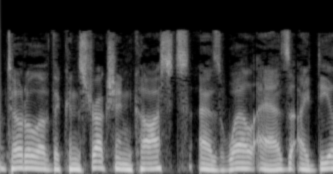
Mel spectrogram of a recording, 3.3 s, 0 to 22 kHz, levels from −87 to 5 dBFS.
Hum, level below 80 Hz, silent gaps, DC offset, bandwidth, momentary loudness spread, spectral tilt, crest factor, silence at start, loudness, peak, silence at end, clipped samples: none; -44 dBFS; none; under 0.1%; 11 kHz; 3 LU; -6 dB/octave; 12 dB; 0 s; -17 LUFS; -4 dBFS; 0 s; under 0.1%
